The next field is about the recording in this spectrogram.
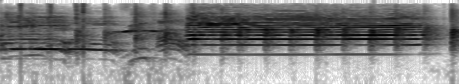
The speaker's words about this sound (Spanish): Ay, aplausos a...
